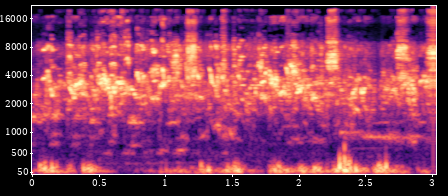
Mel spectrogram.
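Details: Budgerigars chattering with rapid high twittering notes, over a series of low rhythmic thuds or knocks.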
